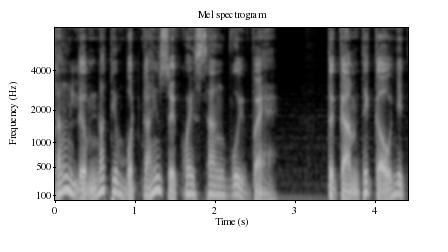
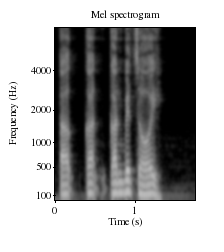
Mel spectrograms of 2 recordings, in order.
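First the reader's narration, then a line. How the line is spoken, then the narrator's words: Trembling, halting voice. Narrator (Vietnamese): Miệng của nó run rẩy rồi ngắt quãng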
